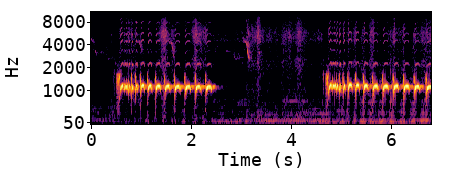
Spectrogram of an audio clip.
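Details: Zebra dove song meant to lure other birds into singing: a quick rolling series of cooing notes, a pause with soft low rumbling, then another equally rapid run of bouncing notes.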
